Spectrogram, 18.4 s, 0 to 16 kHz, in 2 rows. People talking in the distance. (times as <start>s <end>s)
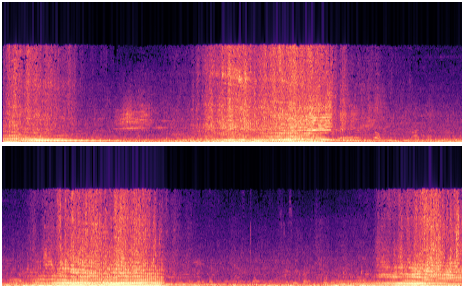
8.1s 9.8s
